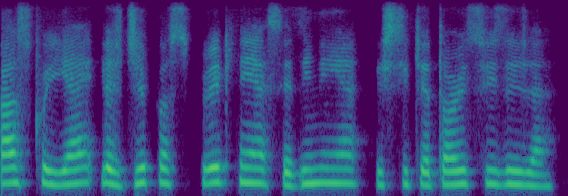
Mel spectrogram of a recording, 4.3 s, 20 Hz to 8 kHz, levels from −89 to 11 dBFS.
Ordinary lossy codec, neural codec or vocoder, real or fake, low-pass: Opus, 16 kbps; codec, 16 kHz, 0.5 kbps, FunCodec, trained on Chinese and English, 25 frames a second; fake; 7.2 kHz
